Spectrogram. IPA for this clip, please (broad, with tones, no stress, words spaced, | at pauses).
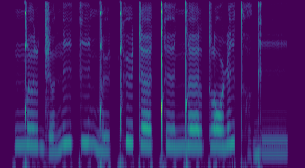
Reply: ŋ͡ǃø˦l d͡zø˩n̪iː˥kiː˥ ŋ͡ǃy˩ ǃʰy˥tɛː˦ǃʰɪː˦ŋ͡ǃɛː˦l tlɔ˦ɳi˥ t̪ʰə̤˩ ɡiː˩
